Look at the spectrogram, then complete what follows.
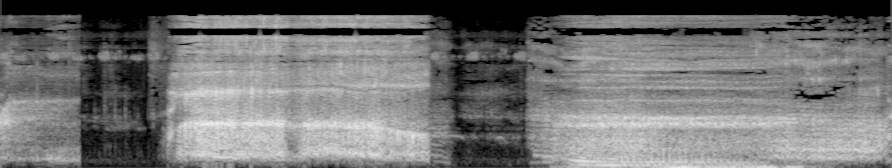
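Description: Zombie growls and roars: long noisy bursts broken by two short silences, the last with a deep low rumble under it.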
